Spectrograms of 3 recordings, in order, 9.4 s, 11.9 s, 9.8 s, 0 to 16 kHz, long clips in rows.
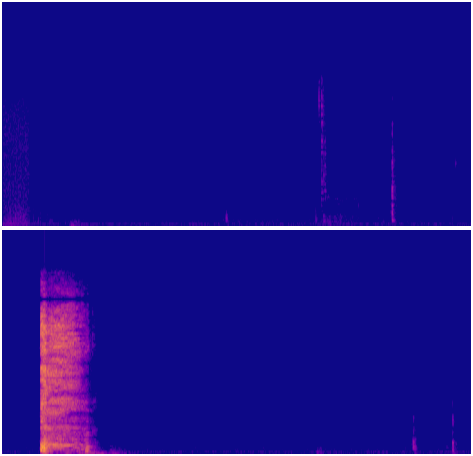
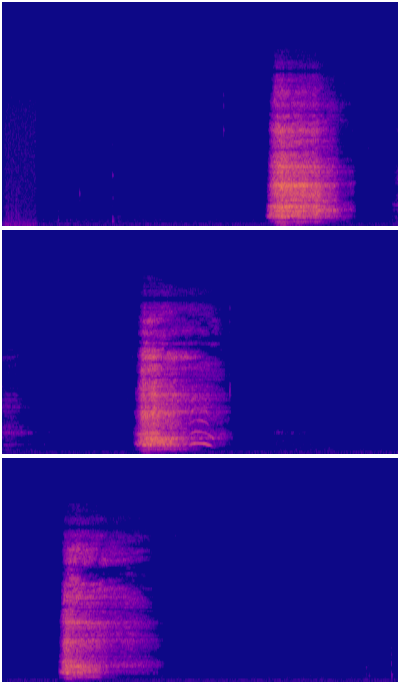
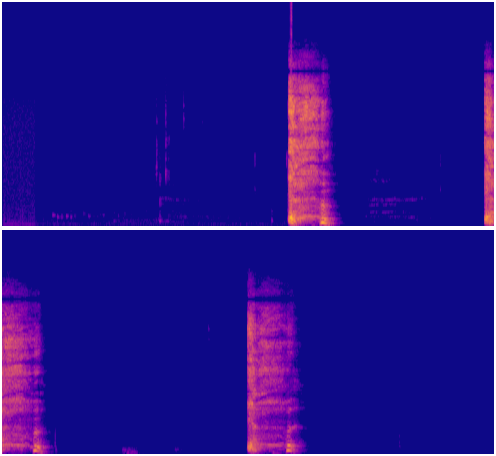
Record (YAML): cough_length: 9.4 s
cough_amplitude: 25270
cough_signal_mean_std_ratio: 0.14
exhalation_length: 11.9 s
exhalation_amplitude: 8030
exhalation_signal_mean_std_ratio: 0.3
three_cough_length: 9.8 s
three_cough_amplitude: 29204
three_cough_signal_mean_std_ratio: 0.21
survey_phase: beta (2021-08-13 to 2022-03-07)
age: 65+
gender: Female
wearing_mask: 'No'
symptom_none: true
smoker_status: Never smoked
respiratory_condition_asthma: false
respiratory_condition_other: false
recruitment_source: REACT
submission_delay: 1 day
covid_test_result: Negative
covid_test_method: RT-qPCR
influenza_a_test_result: Negative
influenza_b_test_result: Negative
